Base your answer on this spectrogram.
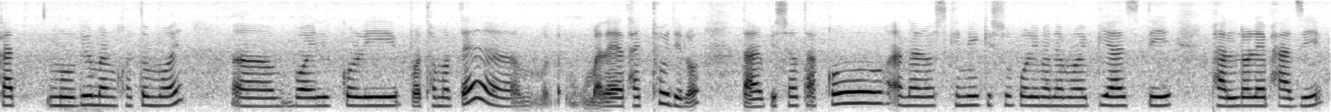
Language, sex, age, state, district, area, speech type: Assamese, female, 45-60, Assam, Morigaon, urban, spontaneous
